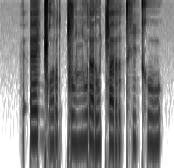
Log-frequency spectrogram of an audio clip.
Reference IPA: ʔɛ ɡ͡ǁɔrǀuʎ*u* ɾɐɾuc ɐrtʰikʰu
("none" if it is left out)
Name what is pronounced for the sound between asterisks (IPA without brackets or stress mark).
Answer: u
